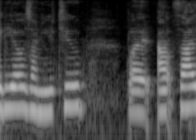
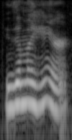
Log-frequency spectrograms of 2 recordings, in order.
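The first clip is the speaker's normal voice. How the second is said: ordinary talk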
